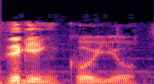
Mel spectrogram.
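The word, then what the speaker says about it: Derinkuyu: Una ciudad totalmente subterránea, se llama Dirincuyu, ¿vale? Lo estoy pronunciando a la española, pero es Dirincuyu.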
